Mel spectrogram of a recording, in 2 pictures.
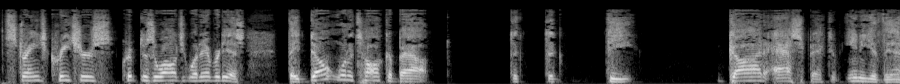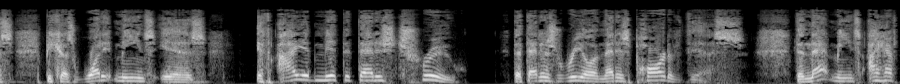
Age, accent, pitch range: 50-69, American, 135-190 Hz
